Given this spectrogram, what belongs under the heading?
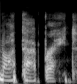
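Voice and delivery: hoarse, rough, rasping whisper. Speaker voices a character placing a hand on a filament; hoarse whisper. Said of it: "whispers under her breath, uh, very hoarsely".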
